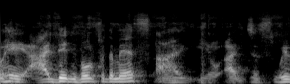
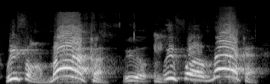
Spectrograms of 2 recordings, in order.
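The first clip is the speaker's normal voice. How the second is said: loud proud boast, much higher; proud shout; 9 semitones higher, 10 dB louder than usual. Retold or imitated. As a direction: shout it with pride. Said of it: "you say".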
